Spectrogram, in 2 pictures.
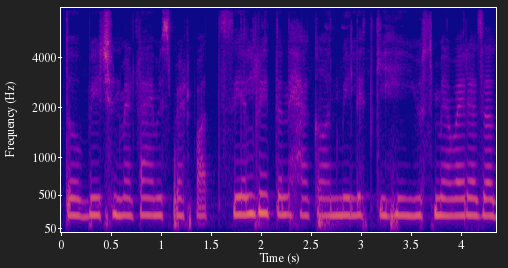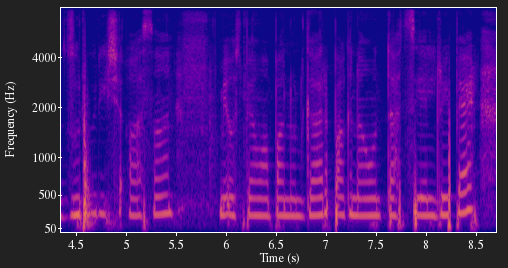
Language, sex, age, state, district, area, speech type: Kashmiri, female, 30-45, Jammu and Kashmir, Baramulla, rural, spontaneous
